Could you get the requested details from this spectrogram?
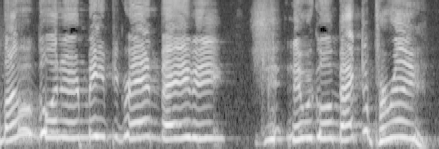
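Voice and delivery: imitating his wife. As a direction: put on the wife's voice, insistent. Wife's voice in retold story.

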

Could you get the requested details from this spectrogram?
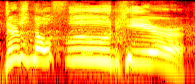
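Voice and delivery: high, whining mock Israelite complaint; whiny complaining. Israelites complaining to Moses in a high mock whine. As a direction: whine like a hungry crowd. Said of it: "they were complaining".

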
